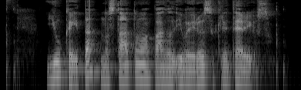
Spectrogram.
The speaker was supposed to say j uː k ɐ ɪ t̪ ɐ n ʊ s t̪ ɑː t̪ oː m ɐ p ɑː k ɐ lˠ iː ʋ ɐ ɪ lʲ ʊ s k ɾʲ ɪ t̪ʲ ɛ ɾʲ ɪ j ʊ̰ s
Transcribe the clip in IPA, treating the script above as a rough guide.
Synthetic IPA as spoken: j uː k ɐ ɪ t̪ ɐ n ʊ s t̪ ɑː t̪ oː m ɐ p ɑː ɡ ɐ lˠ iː ʋ ɐ ɪ ɾʲ ʊ s k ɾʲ ɪ t̪ʲ ɛ ɾʲ ɪ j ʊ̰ s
